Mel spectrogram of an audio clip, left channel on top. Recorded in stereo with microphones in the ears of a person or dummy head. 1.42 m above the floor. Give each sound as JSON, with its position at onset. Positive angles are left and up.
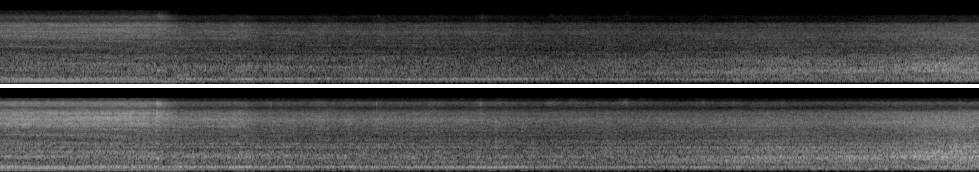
{"t": 0.0, "sound": "a machine running", "side_deg": -65, "distance_m": 1.4}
